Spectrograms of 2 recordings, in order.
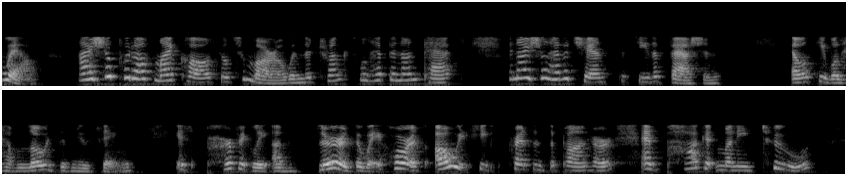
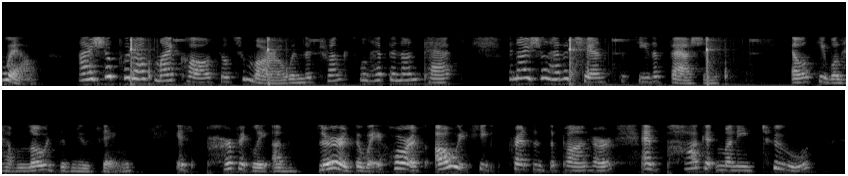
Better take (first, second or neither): first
